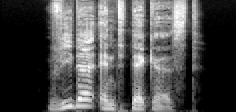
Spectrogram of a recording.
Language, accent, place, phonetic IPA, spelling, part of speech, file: German, Germany, Berlin, [ˈviːdɐʔɛntˌdɛkəst], wiederentdeckest, verb, De-wiederentdeckest.ogg
- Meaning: second-person singular subjunctive I of wiederentdecken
